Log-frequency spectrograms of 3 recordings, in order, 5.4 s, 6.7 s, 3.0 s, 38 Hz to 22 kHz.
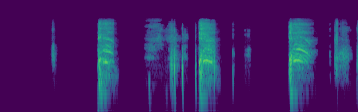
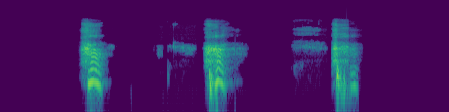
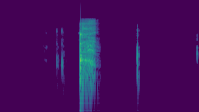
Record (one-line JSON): {"three_cough_length": "5.4 s", "three_cough_amplitude": 32504, "three_cough_signal_mean_std_ratio": 0.34, "exhalation_length": "6.7 s", "exhalation_amplitude": 28098, "exhalation_signal_mean_std_ratio": 0.29, "cough_length": "3.0 s", "cough_amplitude": 32767, "cough_signal_mean_std_ratio": 0.18, "survey_phase": "alpha (2021-03-01 to 2021-08-12)", "age": "18-44", "gender": "Female", "wearing_mask": "No", "symptom_none": true, "smoker_status": "Never smoked", "respiratory_condition_asthma": true, "respiratory_condition_other": false, "recruitment_source": "REACT", "submission_delay": "2 days", "covid_test_result": "Negative", "covid_test_method": "RT-qPCR"}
